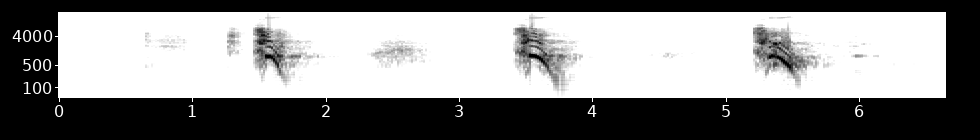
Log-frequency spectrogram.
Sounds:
Sneeze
